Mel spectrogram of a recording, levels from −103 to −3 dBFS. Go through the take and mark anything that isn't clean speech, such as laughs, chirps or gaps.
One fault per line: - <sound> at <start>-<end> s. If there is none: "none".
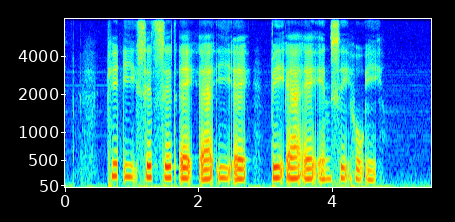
- dropout at 0.8-0.9 s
